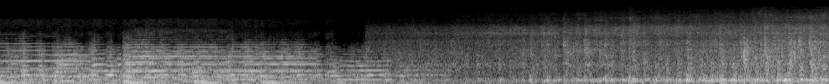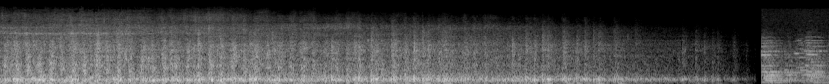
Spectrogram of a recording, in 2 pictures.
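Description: A World War II-era train rolls along the rails with a steady rumble and rhythmic clatter, loud and continuous, building after music fades and cutting off abruptly near the end.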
